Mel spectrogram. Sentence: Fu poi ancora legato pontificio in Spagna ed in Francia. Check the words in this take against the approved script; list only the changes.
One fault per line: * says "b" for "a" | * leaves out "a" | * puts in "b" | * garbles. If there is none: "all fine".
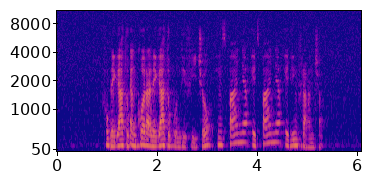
* says "legato" for "poi"
* puts in "Spagna ed"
